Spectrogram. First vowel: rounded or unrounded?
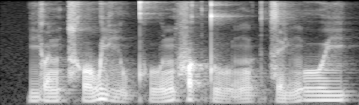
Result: rounded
